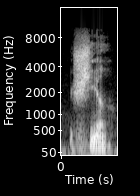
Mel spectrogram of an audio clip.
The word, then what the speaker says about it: chiens: Remember, chien, singular form, chien, same pronunciation, but you put this S, okay? Final S, not pronounced.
